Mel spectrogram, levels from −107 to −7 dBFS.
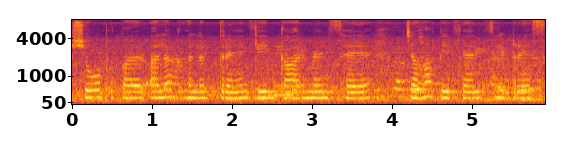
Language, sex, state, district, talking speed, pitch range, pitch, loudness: Hindi, female, Haryana, Jhajjar, 130 wpm, 225-240 Hz, 225 Hz, -17 LUFS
